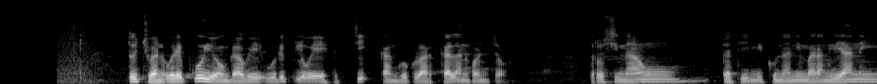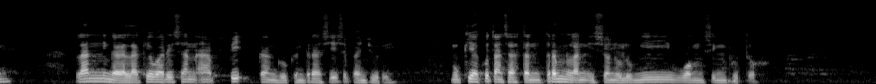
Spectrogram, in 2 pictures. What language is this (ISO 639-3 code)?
jav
